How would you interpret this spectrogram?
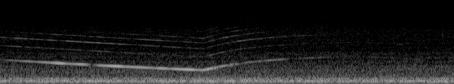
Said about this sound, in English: Looks like the ambulance is heading down.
